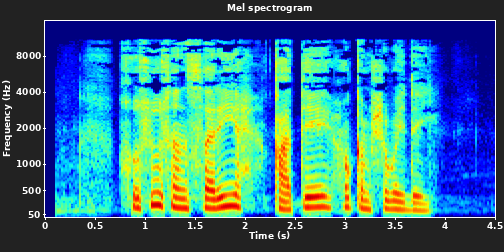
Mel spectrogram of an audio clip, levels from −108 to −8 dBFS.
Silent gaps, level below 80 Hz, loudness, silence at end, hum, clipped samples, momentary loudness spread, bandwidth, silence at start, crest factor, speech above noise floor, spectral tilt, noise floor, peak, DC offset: none; -70 dBFS; -23 LUFS; 0.65 s; none; under 0.1%; 9 LU; 11.5 kHz; 0.75 s; 18 dB; 53 dB; -6 dB/octave; -75 dBFS; -6 dBFS; under 0.1%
